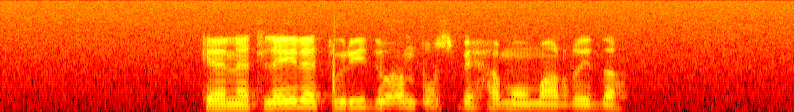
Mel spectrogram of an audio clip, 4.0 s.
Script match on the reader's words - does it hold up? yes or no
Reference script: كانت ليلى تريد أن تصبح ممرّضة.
yes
